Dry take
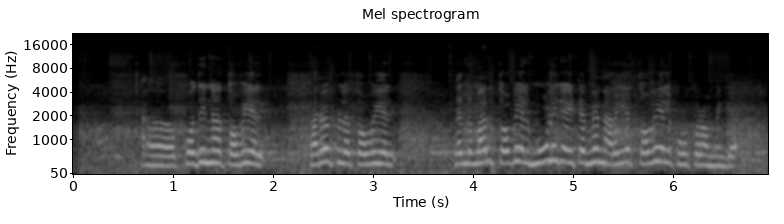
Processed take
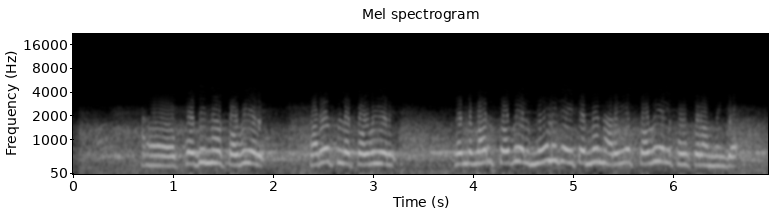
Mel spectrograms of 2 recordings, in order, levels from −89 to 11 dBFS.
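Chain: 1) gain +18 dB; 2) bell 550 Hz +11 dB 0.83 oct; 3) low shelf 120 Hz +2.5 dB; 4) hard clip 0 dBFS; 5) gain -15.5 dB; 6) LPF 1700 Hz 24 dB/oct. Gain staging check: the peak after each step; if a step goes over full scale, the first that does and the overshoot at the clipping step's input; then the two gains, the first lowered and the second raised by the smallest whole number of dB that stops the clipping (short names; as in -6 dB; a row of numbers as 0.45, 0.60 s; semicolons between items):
+0.5, +7.5, +7.5, 0.0, -15.5, -14.0 dBFS; step 1, 7.5 dB; step 1 +10 dB, step 5 -7.5 dB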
